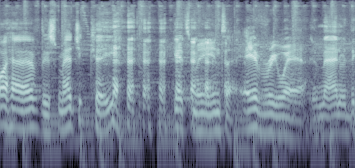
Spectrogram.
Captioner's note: laughing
